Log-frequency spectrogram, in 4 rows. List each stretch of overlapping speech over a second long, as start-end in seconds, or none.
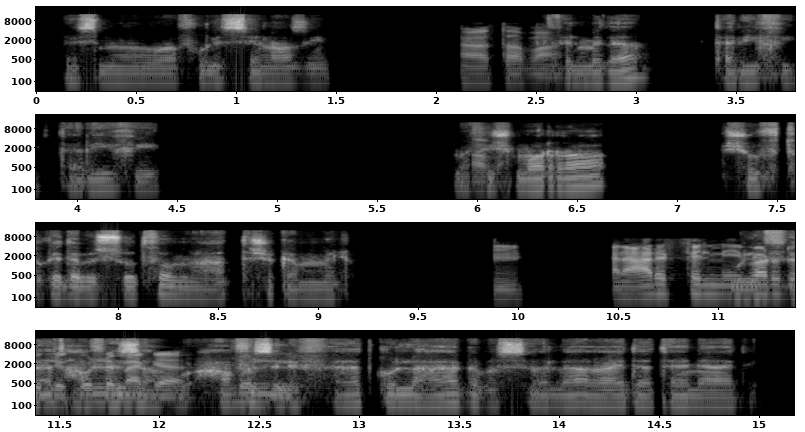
11.0-12.7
